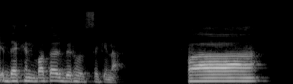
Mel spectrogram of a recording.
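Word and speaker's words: فاء: Simple ফয় আকারে ফা, just বাতাসটা বের করতে হবে আমাদের। ক্লিয়ার?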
